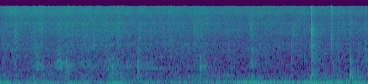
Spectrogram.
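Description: Onion-tomato masala sizzling in oil in a kadai while a spatula stirs it, scraping and clicking against the pan, with one sharper knock near the end.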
